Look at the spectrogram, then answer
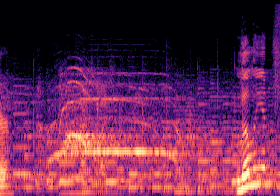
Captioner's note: audience cheers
